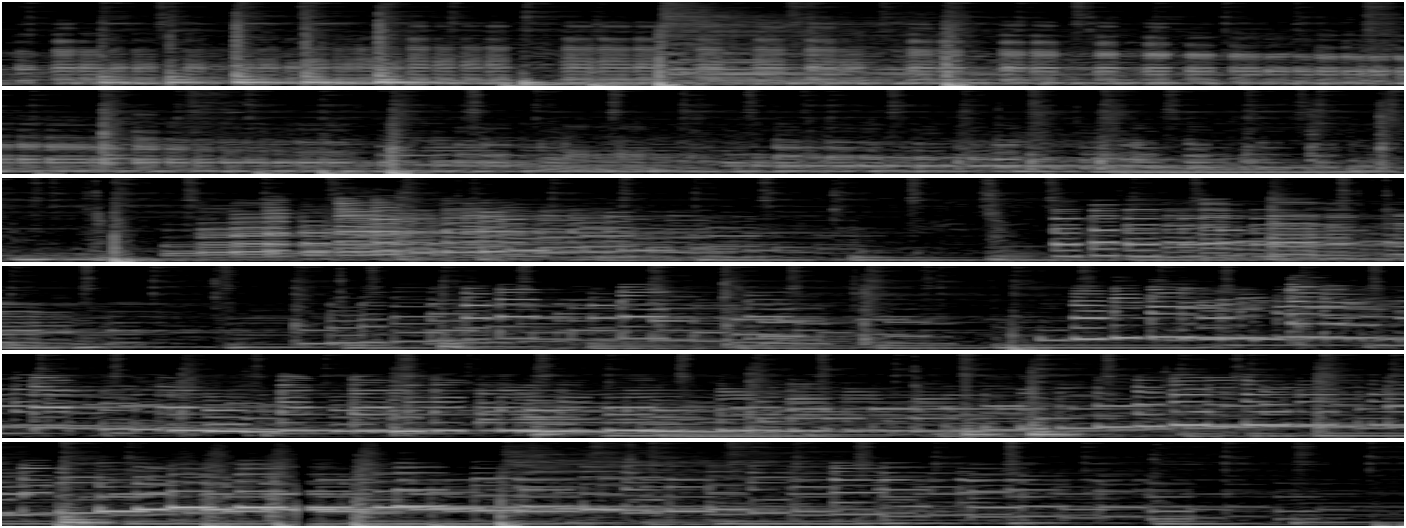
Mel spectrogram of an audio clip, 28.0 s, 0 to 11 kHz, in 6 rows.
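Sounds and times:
live jazz combo: 0:00.0 - 0:28.0
plucked melodic bass line: 0:12.9 - 0:27.5.

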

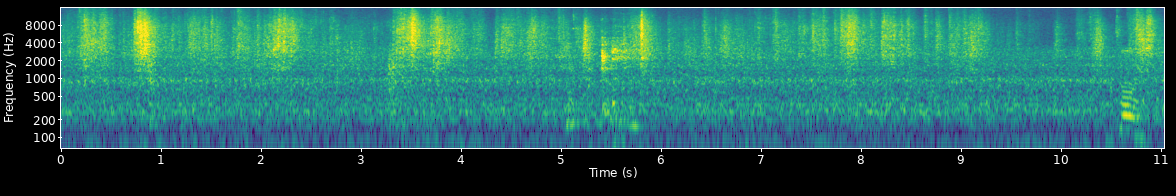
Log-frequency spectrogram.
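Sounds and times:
room background noise: 0:00.0 - 0:11.0.

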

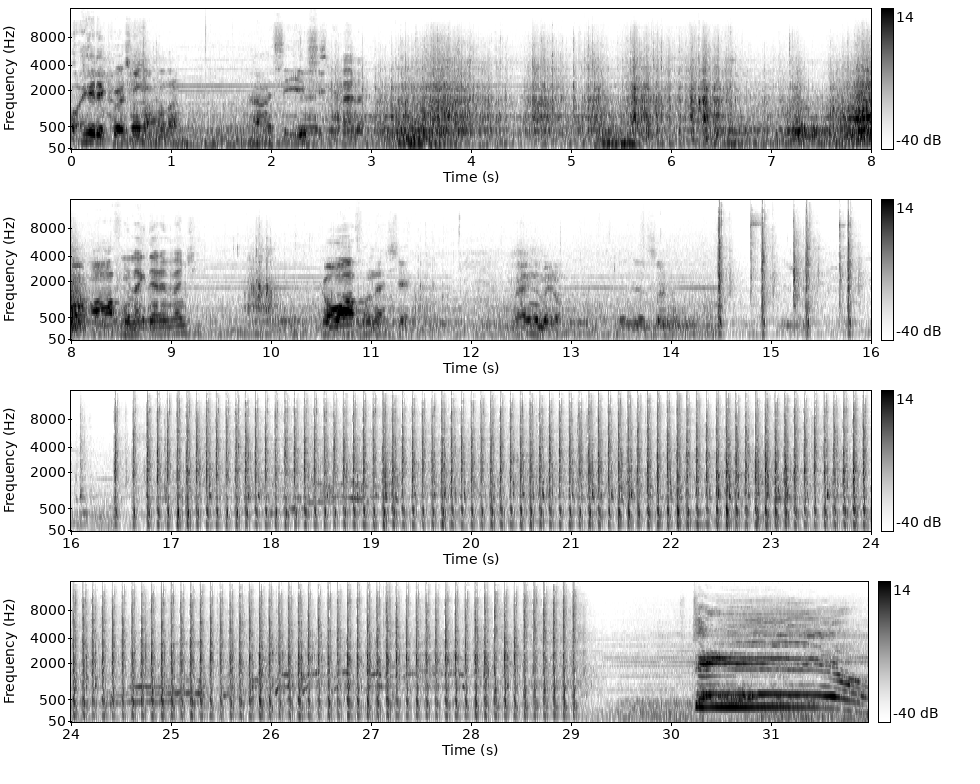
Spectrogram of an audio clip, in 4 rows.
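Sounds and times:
paintball marker firing: 0:14.5 - 0:29.2.

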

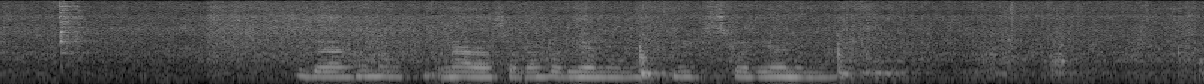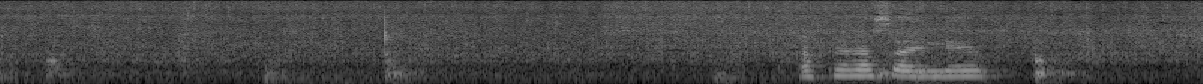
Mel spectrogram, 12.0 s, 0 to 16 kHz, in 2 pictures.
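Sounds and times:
meat sizzling in a frying pan: 0:00.0 - 0:12.0
spatula scraping a pan: 0:03.1 - 0:08.4.

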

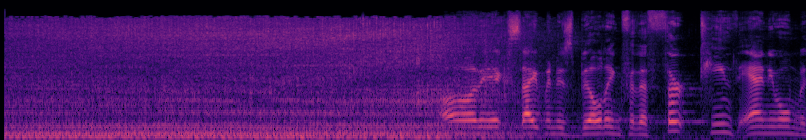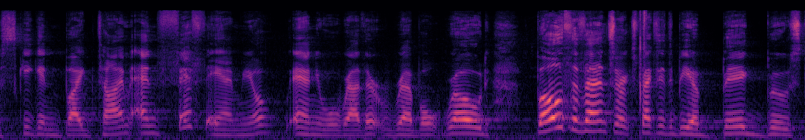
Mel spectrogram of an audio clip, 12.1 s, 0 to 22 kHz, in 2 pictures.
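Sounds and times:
more motorcycles: 0:00.0 - 0:04.1
motorcycle engine riding past: 0:00.0 - 0:04.4.

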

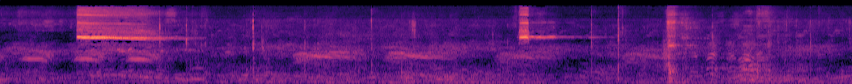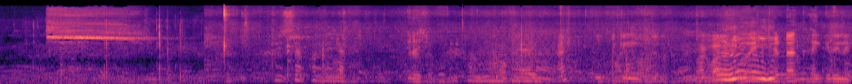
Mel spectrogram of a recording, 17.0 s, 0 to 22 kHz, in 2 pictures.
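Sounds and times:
cawing calls: 0:00.0 - 0:01.7, 0:02.9 - 0:05.6, 0:06.2 - 0:06.7
crowd chatter: 0:00.0 - 0:17.0
referee's whistle: 0:00.8 - 0:01.8, 0:05.2 - 0:05.8, 0:09.0 - 0:10.1.

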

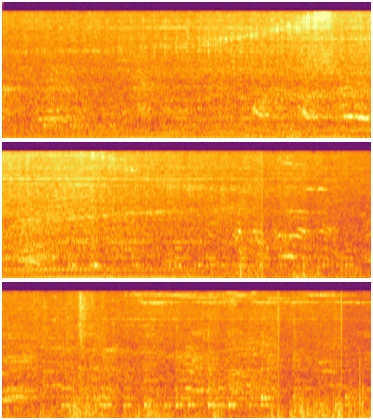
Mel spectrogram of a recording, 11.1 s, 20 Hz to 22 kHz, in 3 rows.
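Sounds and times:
bus engine rumbling: 0:00.0 - 0:11.0
street voices: 0:00.0 - 0:11.0.

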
